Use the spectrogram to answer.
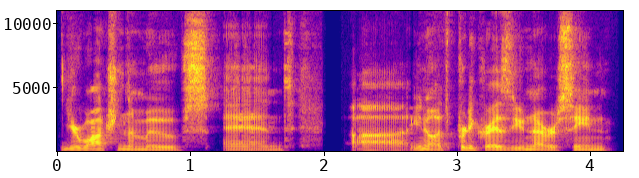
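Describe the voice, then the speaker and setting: A man narrating as game master, in a relaxed, loose and chatty way. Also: low voice, normal speed.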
